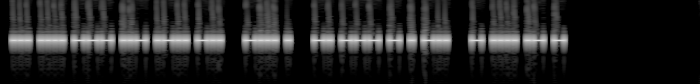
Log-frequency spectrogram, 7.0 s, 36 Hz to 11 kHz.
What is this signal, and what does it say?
Morse code, heard as a keyed tone, about 45 wpm, 700 Hz. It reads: SHOULD BE NOTED THAT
